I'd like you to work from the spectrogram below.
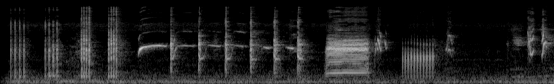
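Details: Juvenile black-winged myna training song mixing sharp clicks, a long level whistle, a loud harsh rasp and a rattling buzzy note, followed by high squeaks.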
